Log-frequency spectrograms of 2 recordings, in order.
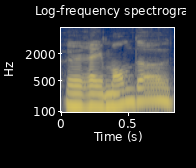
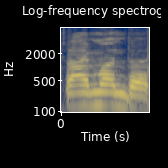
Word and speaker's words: Raimondo: And so, I'm here with Michael Raimondo. Do I pronounce that correctly, or? – That's perfect. Raimondo, that's great. – Yes. Raimondo, where did that name come from originally? – It's an Italian surname.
